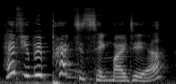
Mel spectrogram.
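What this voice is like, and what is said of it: Put-on British English accent. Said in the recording (Dutch): “Ook een goed accent ook ... I'm a British.”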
